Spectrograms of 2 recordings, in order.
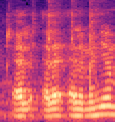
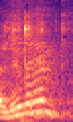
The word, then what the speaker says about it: aluminium: some giveaways absolutely so this is a lovely aluminium or aluminum as the Americans say water bottle fantastic for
